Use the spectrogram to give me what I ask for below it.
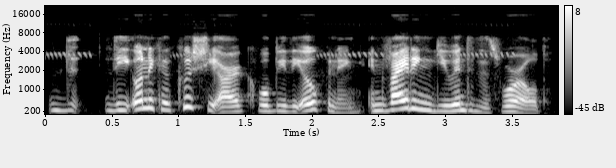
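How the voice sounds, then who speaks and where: A woman's voice: mid-range voice, big pitch swings, fast talker, a little mellow, dull audio, slight background noise. A woman co-hosting a game playthrough, chatting casually and reading aloud from a visual novel.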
